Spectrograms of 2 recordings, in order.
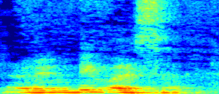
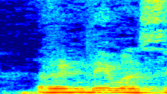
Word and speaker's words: rendezvous: Rendezvous. Here the spelling is given Rendezvous. Rendezvous. It is not a rendezvous. Z is silent here because it is a French word.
